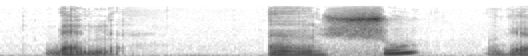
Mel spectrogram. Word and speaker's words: chou: Then, un chou. Okay, remember, when you combine this C and H, you get the sound sh. Chou, un chou.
